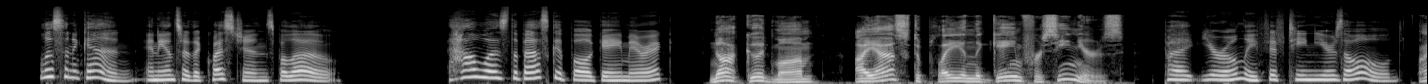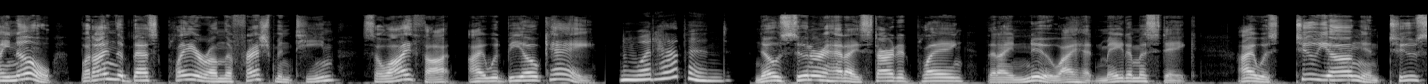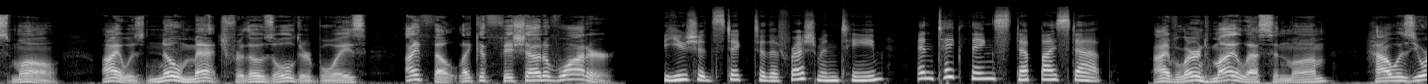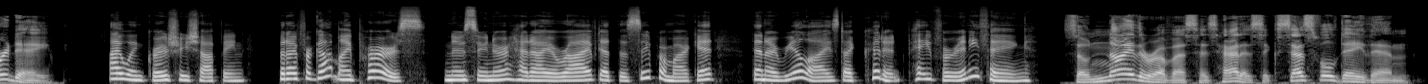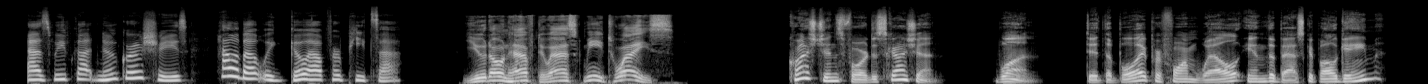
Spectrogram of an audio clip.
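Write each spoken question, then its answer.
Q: Did the boy perform well in the basketball game?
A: No, he was too young and too small for the older boys.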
